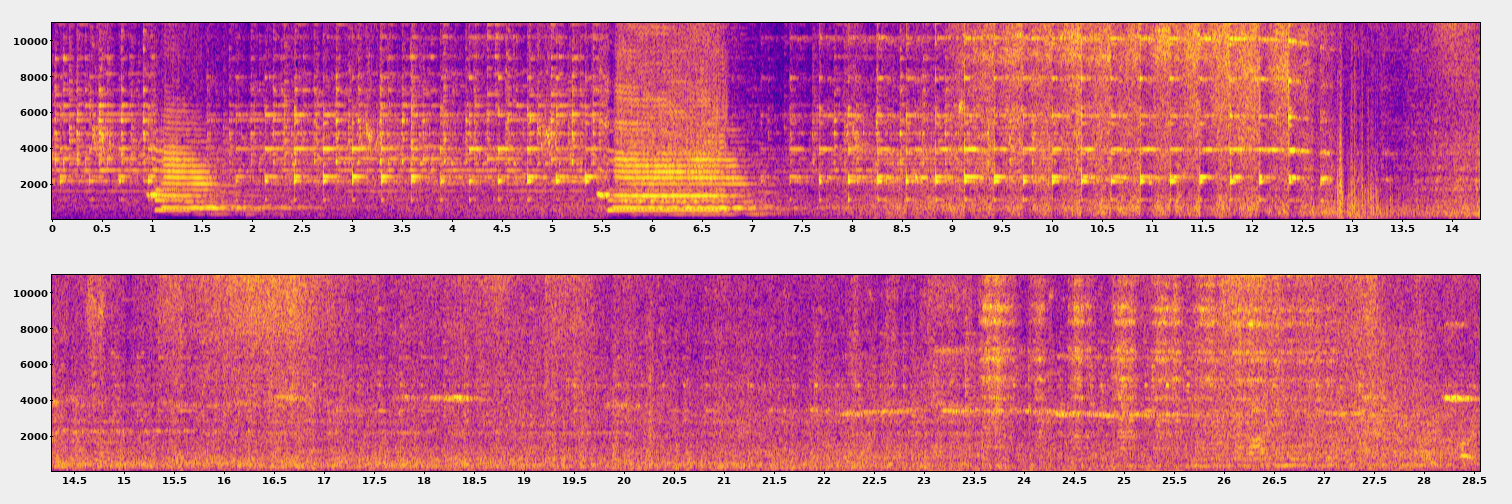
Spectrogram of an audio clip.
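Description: MBTA commuter rail train sounding its horn twice, a short blast about a second in and a longer one at about six seconds, then rumbling and clattering past along the platform as it pulls into the station.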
